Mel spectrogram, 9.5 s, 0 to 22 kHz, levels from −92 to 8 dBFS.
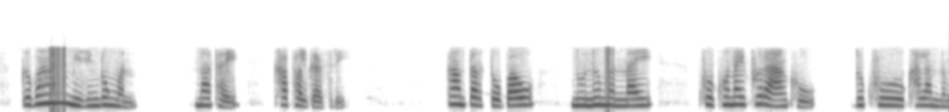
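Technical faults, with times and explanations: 0.50 to 0.66 s and 6.06 to 6.14 s, bit errors on a digital phone line: short bursts of sharp ticks and crackle where flipped bits, at roughly 0.7 and 0.5 percent, corrupt single samples on the mu-law telephone channel. The speech underneath carries on unbroken, with no gaps or muting as packet loss would leave.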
